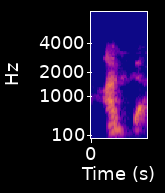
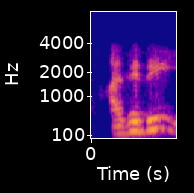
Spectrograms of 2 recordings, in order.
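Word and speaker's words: அஃது: நாம் அதை அக்கு அக்கு இக்கு என்று சொல்லும் போது அங்கு எதுகை மாறி போய்விடும், ஓசை மாறி போய்விடும். அதனால் அது அகுது இகுது என்பதுதான் சரியான உச்சரிப்பு என்பதற்கு இந்த பாடல் மிகச்சிறந்த எடுத்துக்காட்டாக.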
